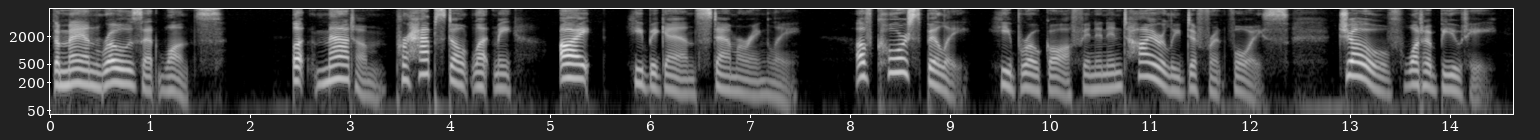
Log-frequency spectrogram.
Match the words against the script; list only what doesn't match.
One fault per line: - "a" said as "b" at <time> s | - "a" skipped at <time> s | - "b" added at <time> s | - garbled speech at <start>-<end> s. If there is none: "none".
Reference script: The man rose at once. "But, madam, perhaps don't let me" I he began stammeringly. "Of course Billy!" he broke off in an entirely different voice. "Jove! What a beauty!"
none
